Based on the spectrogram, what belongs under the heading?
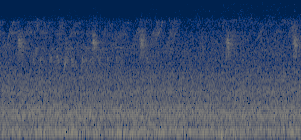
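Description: Short, high bird chirps, about five spaced a second or so apart, over a steady background hiss.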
